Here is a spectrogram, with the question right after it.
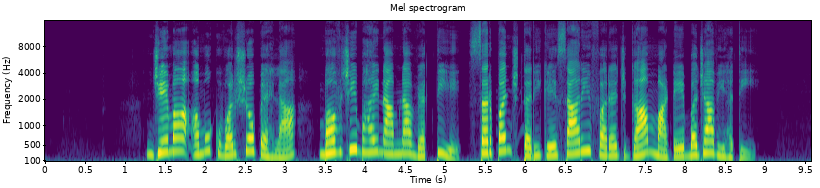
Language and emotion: Gujarati, neutral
